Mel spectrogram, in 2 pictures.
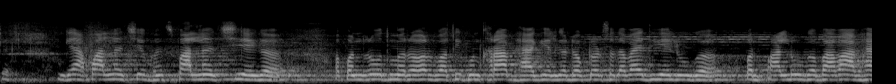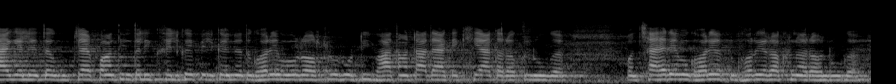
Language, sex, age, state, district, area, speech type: Maithili, female, 60+, Bihar, Supaul, urban, spontaneous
